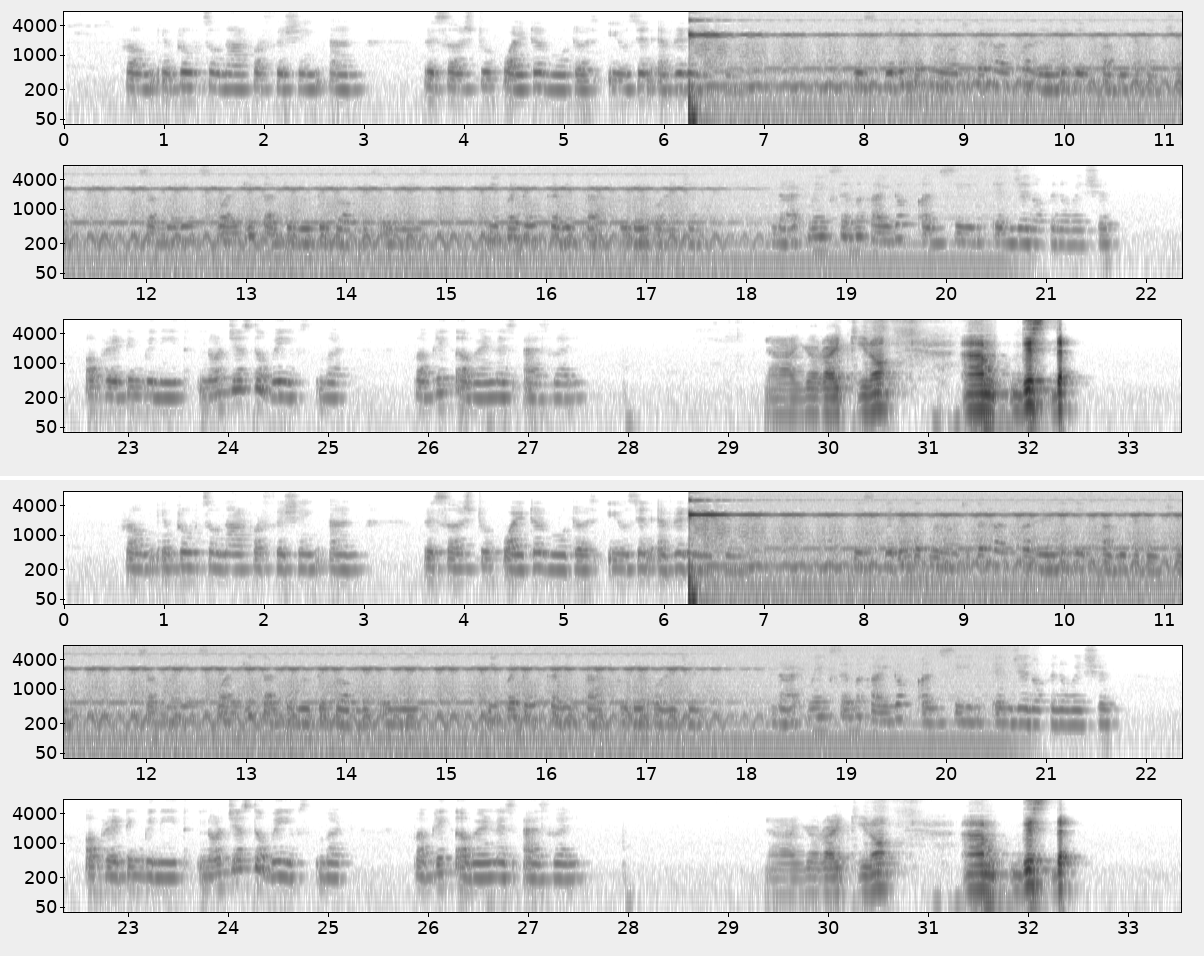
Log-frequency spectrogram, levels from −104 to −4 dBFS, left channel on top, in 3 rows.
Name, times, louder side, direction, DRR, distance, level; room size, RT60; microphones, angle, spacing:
voice 1, 0.6-3.1 3.6-6.9 7.8-11.3 11.9-14.8 15.4-17.6 18.2-21.7 22.6-25.2 25.8-27.5, left 1 dB, 65° right, 1.5 m, -57 dB
sound 1, 6.2-20.8, right 7 dB, 15° right, 0.3 m, -48 dB
voice 2, 29.4-30.7 31.3-32.3, left 8 dB, 80° left, 0.3 m, -37 dB
5.5 x 2.8 x 2.8 m
head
